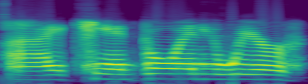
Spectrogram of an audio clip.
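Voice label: pinned, swat female; vo; Counter Strike Model Pack; CS:GO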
